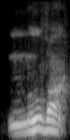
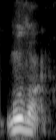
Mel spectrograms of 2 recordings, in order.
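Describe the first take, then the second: First: Louder, with weight on "Move"; firm, fed-up demand. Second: Loud and sharp, hitting "Move" hard; fed-up shout. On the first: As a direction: press down on "Move". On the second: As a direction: bark "Move on" at them. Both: Real, not acted. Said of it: "give it a rest already".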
